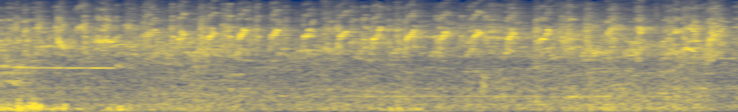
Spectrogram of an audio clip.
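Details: Lovebird from Purwakarta, Indonesia, known for tight pauses and a quirky new style; brisk high-pitched chirps repeat in a continuous rattling chatter, with faint low background noise.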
